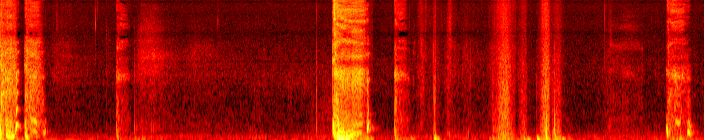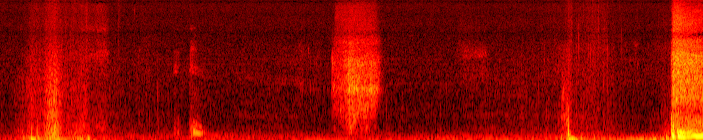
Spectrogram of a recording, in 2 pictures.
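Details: Adult with a fall cold giving several harsh, abrupt barking coughs with throat clearing between them.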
